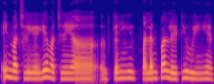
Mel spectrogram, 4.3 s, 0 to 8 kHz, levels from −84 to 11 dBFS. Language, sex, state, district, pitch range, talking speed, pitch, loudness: Hindi, female, Bihar, Vaishali, 200-230 Hz, 140 wpm, 210 Hz, -17 LUFS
